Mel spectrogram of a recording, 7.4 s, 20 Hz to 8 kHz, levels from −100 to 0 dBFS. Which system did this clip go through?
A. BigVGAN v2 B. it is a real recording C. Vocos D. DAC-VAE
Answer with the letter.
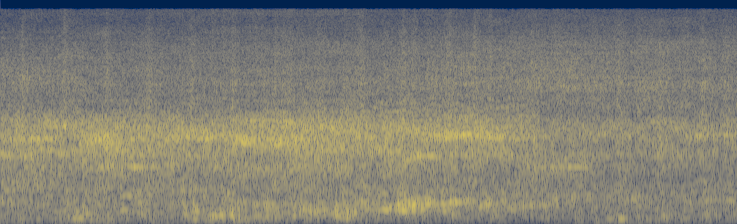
D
